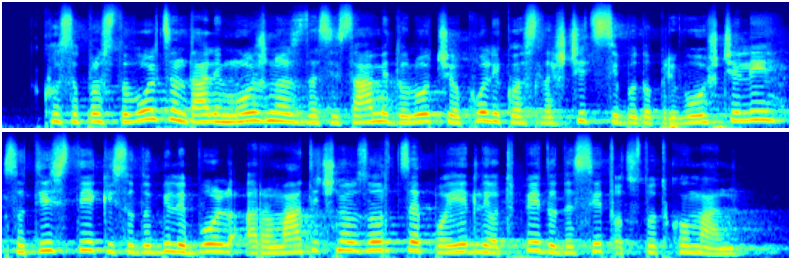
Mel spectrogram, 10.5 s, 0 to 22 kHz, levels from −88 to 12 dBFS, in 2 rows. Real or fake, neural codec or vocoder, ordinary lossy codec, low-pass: fake; codec, 44.1 kHz, 7.8 kbps, DAC; none; none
